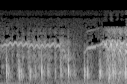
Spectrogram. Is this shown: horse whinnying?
yes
